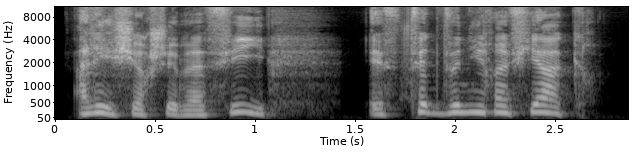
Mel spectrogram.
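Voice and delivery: high, agitated command; distraught, high-pitched insistence; urgent plea. A narrator's reading. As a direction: order it on the edge of nerves. Woman near hysterics orders him urgently.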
